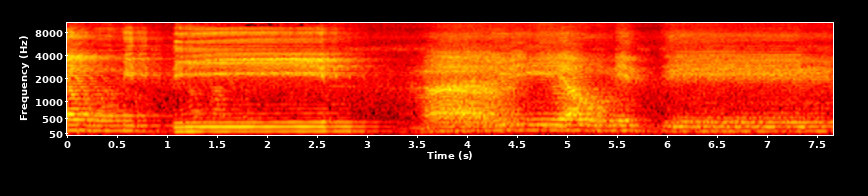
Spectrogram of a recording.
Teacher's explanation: Dal itu ujung lidah bertemu dengan pangkal dua gigi si yang atas koe koe tempatnya tumbuh gigi seri yang atas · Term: huruf Dal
